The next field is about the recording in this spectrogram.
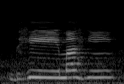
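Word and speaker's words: धीमहि: Bhargo, not Ba, Bhargo Devasya Dhimahi, it is Dhimahi, Dhiyo, Dhiyo Yonah, Yonah Prachodayat.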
